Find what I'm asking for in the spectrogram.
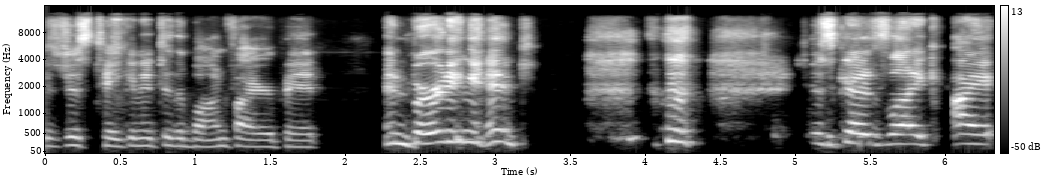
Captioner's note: laughing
